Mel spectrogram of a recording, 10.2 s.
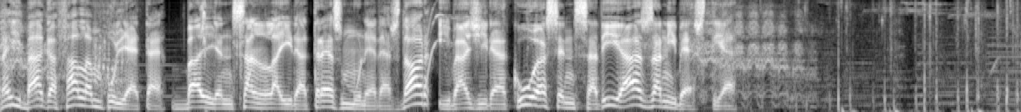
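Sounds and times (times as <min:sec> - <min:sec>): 
speech: 0:00.0 - 0:08.1
horse hooves galloping: 0:06.8 - 0:10.2.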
